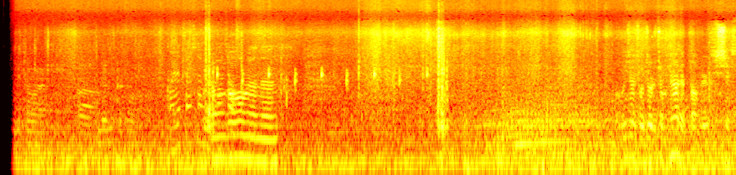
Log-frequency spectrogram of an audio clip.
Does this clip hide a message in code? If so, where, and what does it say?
No, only the noise inside a car.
